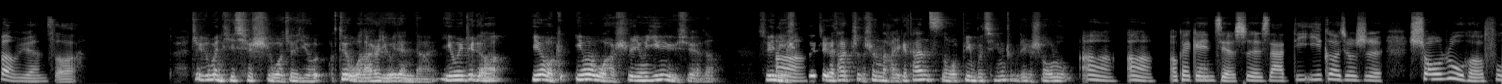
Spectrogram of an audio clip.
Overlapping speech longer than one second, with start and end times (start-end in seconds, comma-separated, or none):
none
